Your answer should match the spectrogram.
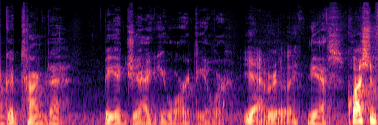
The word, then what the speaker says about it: Jaguar: opposite jaguar is is i tried intentionally to say jaguar jaguar yeah well it is jaguars the right way to say it and and jaguar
